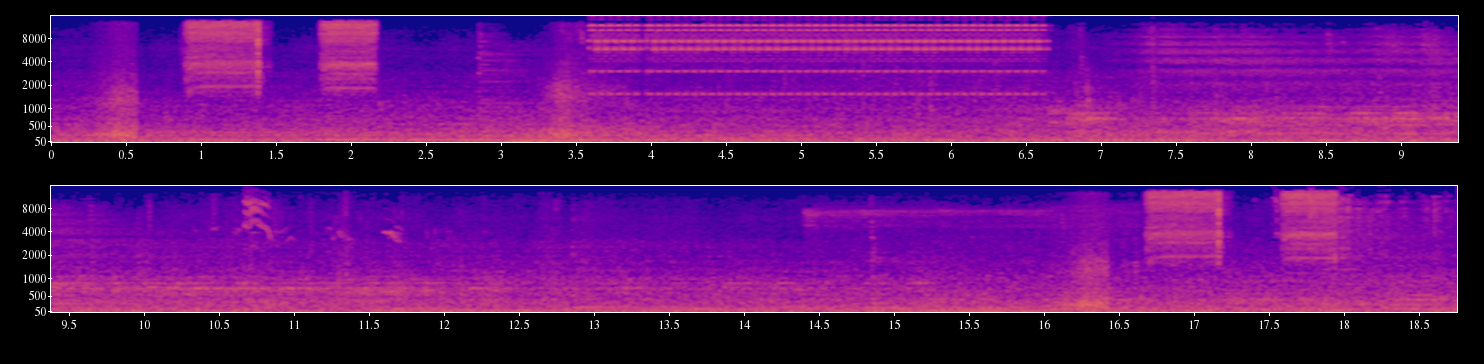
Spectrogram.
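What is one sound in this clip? A game menu chimes as a window opens and closes.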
